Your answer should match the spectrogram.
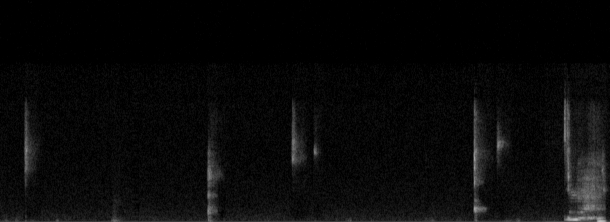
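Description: Near silence broken by about six faint, scattered clicks from a computer mouse and keyboard.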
